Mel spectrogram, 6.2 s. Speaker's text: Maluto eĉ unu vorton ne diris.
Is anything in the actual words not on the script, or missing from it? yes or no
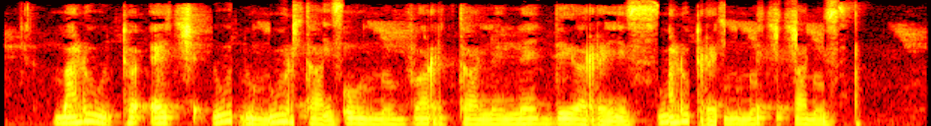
yes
